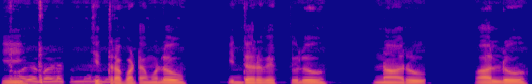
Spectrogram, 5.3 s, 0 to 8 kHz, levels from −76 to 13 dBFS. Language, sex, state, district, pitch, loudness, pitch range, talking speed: Telugu, male, Andhra Pradesh, Sri Satya Sai, 110 Hz, -21 LUFS, 105-120 Hz, 70 wpm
